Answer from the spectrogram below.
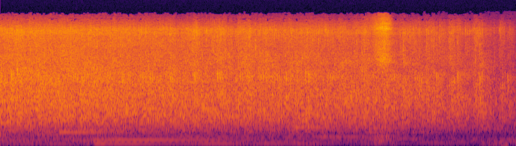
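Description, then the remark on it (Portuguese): An audience breaks into sustained applause for Jesus, a dense, steady wash of many hands clapping that holds loud for several seconds before easing slightly, with low tonal hums running underneath. “se você entende isso, você pode dar um glória a Deus, aplaudir a Jesus, fazer alguma coisa.”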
